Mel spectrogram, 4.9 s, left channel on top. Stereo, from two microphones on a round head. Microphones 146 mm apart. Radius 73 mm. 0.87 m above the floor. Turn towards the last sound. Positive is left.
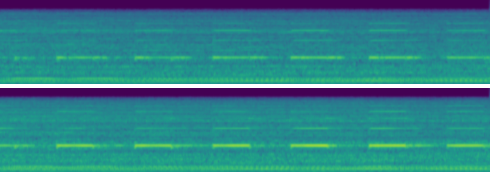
turn(degrees=-30)  # may be behind; listen again after turning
